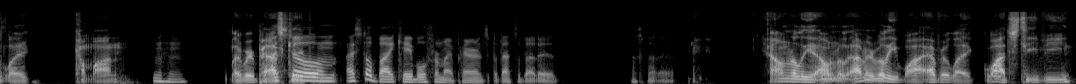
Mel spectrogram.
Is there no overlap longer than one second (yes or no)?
yes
